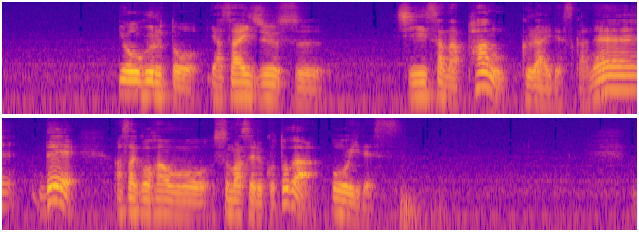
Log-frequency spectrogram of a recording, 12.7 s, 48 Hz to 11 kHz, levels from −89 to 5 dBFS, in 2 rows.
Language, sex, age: Japanese, male, 40-59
